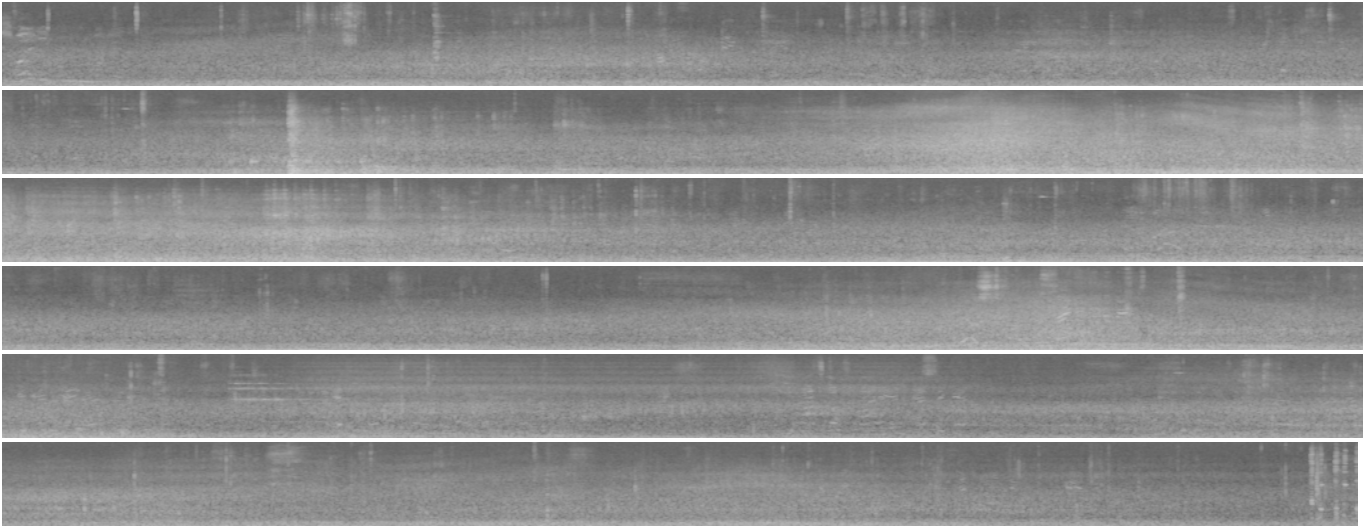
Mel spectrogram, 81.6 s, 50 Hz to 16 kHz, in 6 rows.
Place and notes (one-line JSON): {"title": "Am Stadtpark, Schkeuditz, Deutschland - rathaussplatz schkeuditz", "date": "2018-02-12 17:42:00", "description": "Menschen, Autos, Straßenbahnendhaltestelle, etc. Aufgenommen am 12.2.2018 am späten Nachmittag. Aufnahme bei einem Soundwalk im Rahmen eines Workshops zu Klangökologie. Mit Beeke, Greta und Selma. ZoomH4n + RødeNT5", "latitude": "51.40", "longitude": "12.22", "altitude": "110", "timezone": "Europe/Berlin"}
